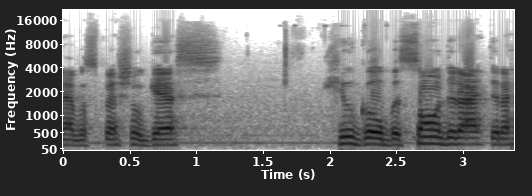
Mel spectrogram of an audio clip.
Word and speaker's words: Hugo Besson: I have a special guest, Hugo Besson.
